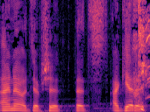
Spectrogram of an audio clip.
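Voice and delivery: plain

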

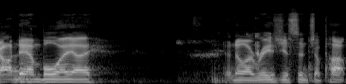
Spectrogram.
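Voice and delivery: put-on gruff fatherly voice. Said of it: "It's a good impression".

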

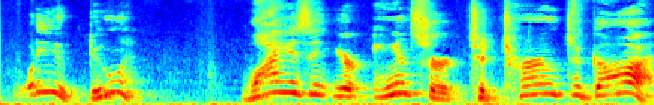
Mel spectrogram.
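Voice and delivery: acted exasperated pleading. Speaker voicing Elisha's question to the listeners, acting out an exasperated tone. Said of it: "Notice the almost exasperated tone".

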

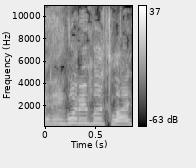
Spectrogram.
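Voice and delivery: startled, panicked, laughing.

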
